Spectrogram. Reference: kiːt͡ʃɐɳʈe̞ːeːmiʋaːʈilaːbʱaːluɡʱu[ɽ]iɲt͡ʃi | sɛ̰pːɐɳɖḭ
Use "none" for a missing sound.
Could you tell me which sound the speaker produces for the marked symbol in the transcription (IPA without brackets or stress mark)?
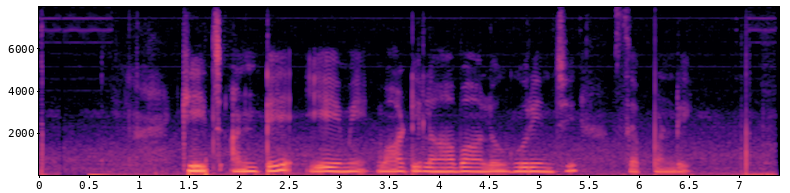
ɾ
